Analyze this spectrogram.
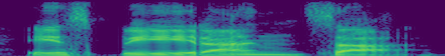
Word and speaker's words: esperanza: sigamos o veamos ejemplos Esperanza cuatro sílabas en esa palabra la mayor fuerza está en la sílaba marcada con rojo en ran Sí esa es la sílaba que pronunciamos con mayor fuerza Al momento de pronunciar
